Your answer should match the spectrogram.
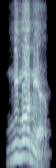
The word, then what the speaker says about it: pneumonia: Pneumonia P is here P is followed by N. It's a disease. So P is silent here etc.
